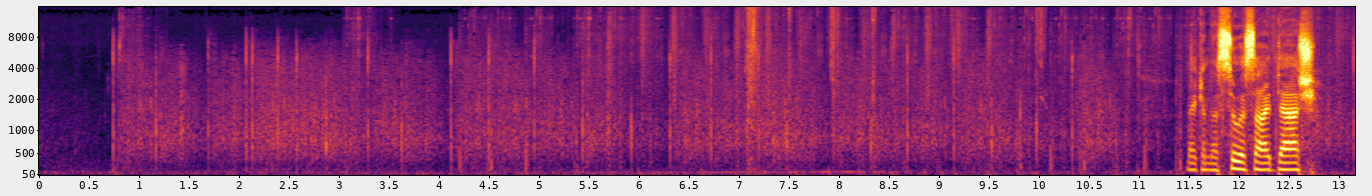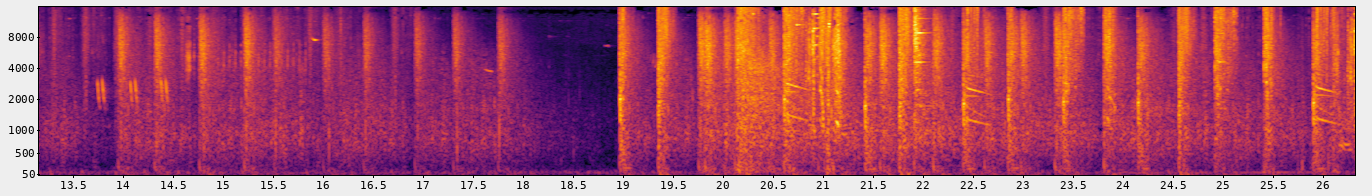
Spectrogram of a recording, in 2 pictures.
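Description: Footsteps crunch steadily over dry ground and wooden boards.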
